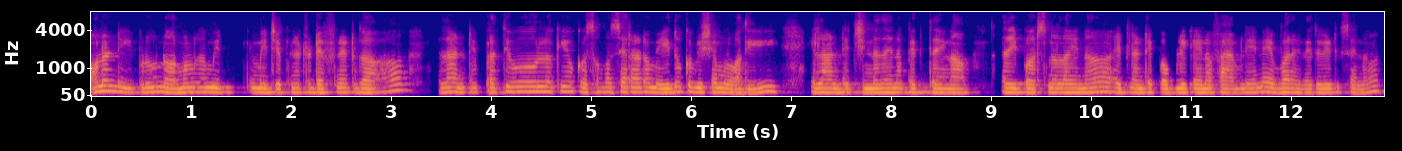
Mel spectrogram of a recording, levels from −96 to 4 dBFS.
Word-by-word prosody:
అవునండి 185 -1 +3
ఇప్పుడు 150 +2 -1
నార్మల్‌గా 155 +2 +2
మి 155 - +5 0.4
మీరు 145 -1 +3
చెప్పినట్టు 150 +1 -2
డెఫినిట్‌గా 145 0 0 0.7
ఎలా 160 +2 0
అంటే 155 +1 -3
ప్రతి 155 +3 -1
ఓళ్ళకి 175 0 +1
ఒక 155 -4 -1
సమస్య 160 0 -3
రావడం 160 0 +1
ఏదో 145 +4 +3
ఒక 175 - -2
విషయంలో 155 -2 +1
అది 135 0 -1 0.6
ఎలా 150 0 +3
అంటే, 145 +1 +1
చిన్నదైనా, 145 +1 +3
పెద్దదైనా 140 -1 0 0.5
అది 150 -1 +4
పర్సనలయినా, 145 +1 +1 0.3
ఎట్లా 145 +1 -4
అంటే, 145 0 0
పబ్లికయినా, 140 0 +2
ఫ్యామిలీ 140 +1 -1
అయినా, 165 +2 -1
ఎవరైనా 145 -2 0
రిలేటివ్స్ 145 +2 -1
అయినా 135 +4 -3
150 Hz, 150 wpm, -25 LUFS, 145-155 Hz, 0.7 s, మి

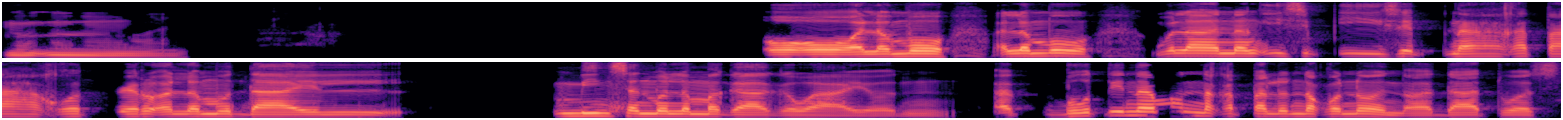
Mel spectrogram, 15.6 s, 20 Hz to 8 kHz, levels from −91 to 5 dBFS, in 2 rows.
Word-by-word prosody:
Mm. 95 -3 -9 2.9
Oo, 120 +1 +5
alam 130 +1 +4
mo 140 -2 +5 0.2
alam 145 +1 +2
mo, 155 - +5 0.5
wala 145 0 +4
ng 145 0 +3
isip-isip, 140 -2 -6
nakakatakot 135 -1 -3
pero 130 +1 0
alam 130 +1 +1
mo 130 - +1
dahil, 115 -2 -1 0.8
minsan 145 0 +2
mo 140 - +4
lang 135 -1 +2
magagawa 105 -5 -1
yun 90 0 -11 0.2
at 110 - -4 0.2
buti 165 - -2
naman 195 0 +2
nakatalon 140 -3 -2
ako 135 0 +1
no'n. 130 -5 +1
Ah, 100 0 -2
that 110 +2 -3
was 110 -1 -5
130 Hz, 110 wpm, -21 LUFS, 110-140 Hz, 2.9 s, Oo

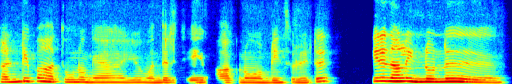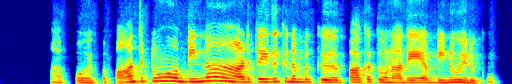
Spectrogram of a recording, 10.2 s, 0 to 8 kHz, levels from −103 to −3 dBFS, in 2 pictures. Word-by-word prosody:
கண்டிப்பா 290 +5 -1 0.2
தோணுங்க. 230 -2 -3 0.3
"ஐயோ 200 +1 -7
வந்துருச்சே! 205 +1 -6 0.2
பார்க்கணும்." 200 0 -5
அப்டின்னு 195 +1 -5
சொல்லிட்டு, 200 +9 -4 0.5
இருந்தாலும் 310 -2 +6
இன்னொன்னு 270 +1 +5 1.2
அப்போ 200 0 -12
இப்ப 195 0 -14
பாத்துட்டோம் 305 +7 +1
அப்டின்னா, 275 +4 +2 0.3
அடுத்த 250 +1 +1
இதுக்கு 275 +1 -3
நமக்கு 235 -2 -1 0.2
பாக்க 220 +1 0
தோணாதே 205 -1 0
அப்டின்னும் 200 +3 -1
இருக்கும். 180 -1 -8
230 Hz, 115 wpm, -17 LUFS, 200-275 Hz, 1.2 s, இருந்தாலும்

